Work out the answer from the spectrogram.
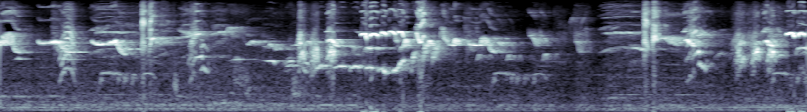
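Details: Kacer, or Oriental magpie-robin, lure song used to bring hesitant birds into song: a varied stream of whistles, harsh buzzes and chattering chips in fast bursts, with brief breaks between them.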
